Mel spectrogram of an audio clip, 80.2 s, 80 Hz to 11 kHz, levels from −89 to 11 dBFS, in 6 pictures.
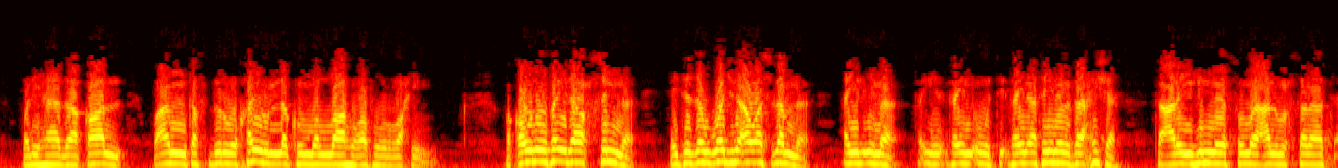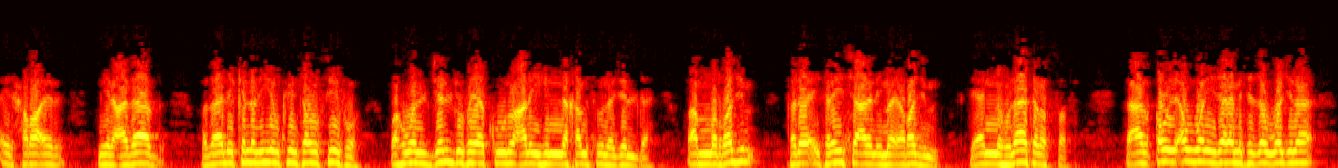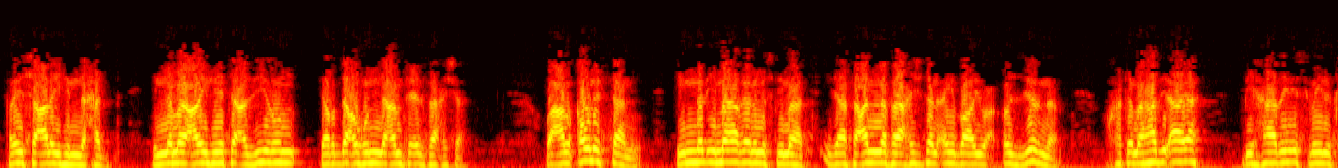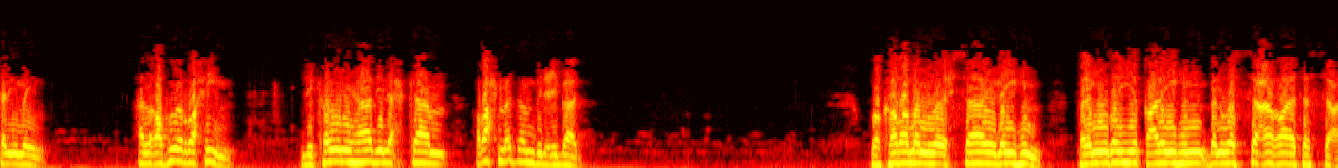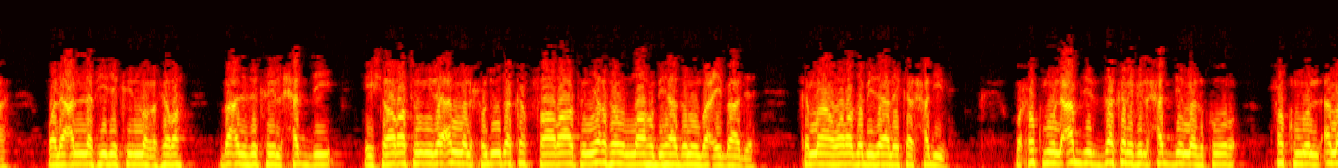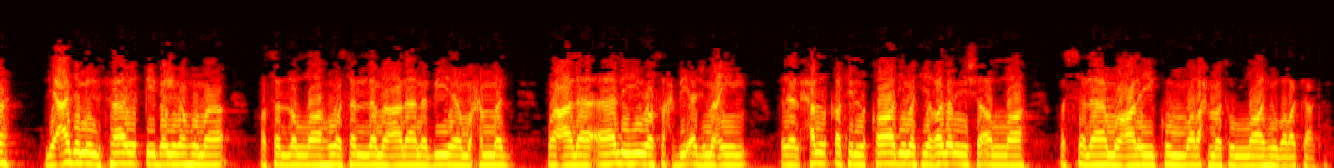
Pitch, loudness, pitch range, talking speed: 145 Hz, -15 LUFS, 135-155 Hz, 115 wpm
